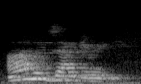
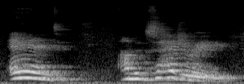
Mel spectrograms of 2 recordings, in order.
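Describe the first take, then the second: First: Said in the usual way. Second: Surprising inner voice. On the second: Retold or imitated. A new voice cuts in while she cries, lightly voiced. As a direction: let an unexpected voice pop out, lightly voiced. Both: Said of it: "this voice that said".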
